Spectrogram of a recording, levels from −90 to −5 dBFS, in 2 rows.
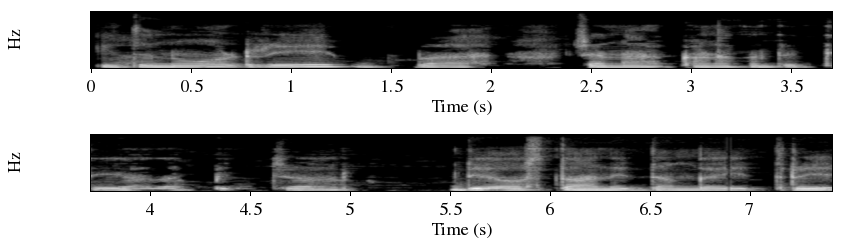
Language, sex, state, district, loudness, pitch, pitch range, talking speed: Kannada, female, Karnataka, Belgaum, -22 LUFS, 235 Hz, 225-240 Hz, 90 wpm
